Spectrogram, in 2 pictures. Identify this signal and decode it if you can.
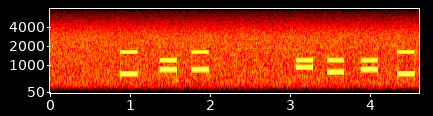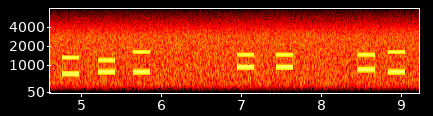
DTMF, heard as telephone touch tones, dialled by hand, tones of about 210 ms, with radio hiss. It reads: A7C *47A24B ## 9B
